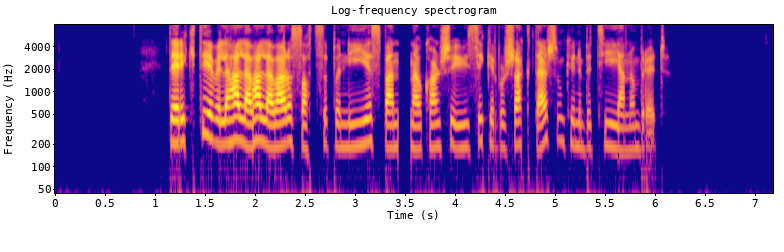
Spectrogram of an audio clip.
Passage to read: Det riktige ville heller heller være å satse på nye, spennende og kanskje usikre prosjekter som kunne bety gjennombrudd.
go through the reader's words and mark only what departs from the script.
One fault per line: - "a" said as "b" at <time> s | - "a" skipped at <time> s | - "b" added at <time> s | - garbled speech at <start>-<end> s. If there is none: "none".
none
